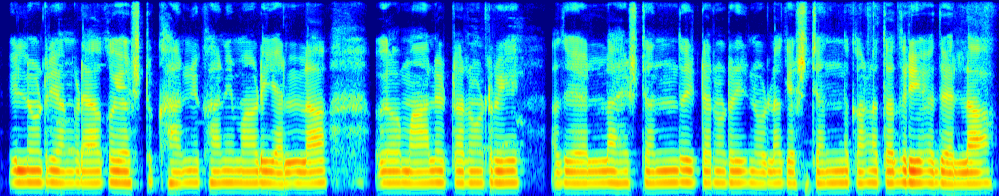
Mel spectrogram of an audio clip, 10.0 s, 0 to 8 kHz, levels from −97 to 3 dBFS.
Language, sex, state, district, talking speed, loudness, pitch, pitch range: Kannada, male, Karnataka, Gulbarga, 140 wpm, -26 LUFS, 130 Hz, 130-135 Hz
